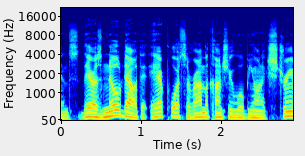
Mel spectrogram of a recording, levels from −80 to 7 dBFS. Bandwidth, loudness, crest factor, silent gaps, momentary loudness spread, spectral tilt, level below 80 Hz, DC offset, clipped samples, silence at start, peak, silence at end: 13 kHz; -21 LUFS; 16 dB; none; 6 LU; -6.5 dB/octave; -54 dBFS; under 0.1%; under 0.1%; 0 s; -4 dBFS; 0 s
